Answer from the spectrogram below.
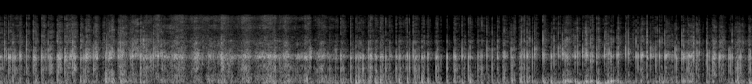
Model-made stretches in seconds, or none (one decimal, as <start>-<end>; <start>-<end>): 5.7-6.8

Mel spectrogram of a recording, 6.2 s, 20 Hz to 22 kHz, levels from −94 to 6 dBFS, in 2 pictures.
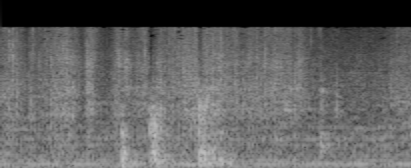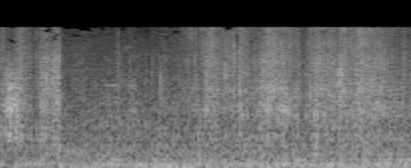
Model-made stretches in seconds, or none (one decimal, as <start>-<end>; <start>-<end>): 2.1-5.8

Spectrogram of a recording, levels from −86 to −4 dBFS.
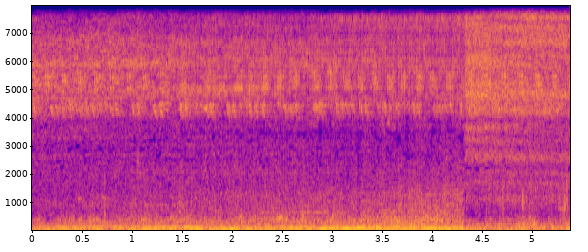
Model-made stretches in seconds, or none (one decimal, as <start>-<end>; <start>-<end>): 1.4-4.6

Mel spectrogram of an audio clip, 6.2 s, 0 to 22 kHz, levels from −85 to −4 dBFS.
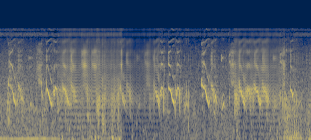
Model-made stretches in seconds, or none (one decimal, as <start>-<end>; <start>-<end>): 1.2-3.2; 4.7-5.6

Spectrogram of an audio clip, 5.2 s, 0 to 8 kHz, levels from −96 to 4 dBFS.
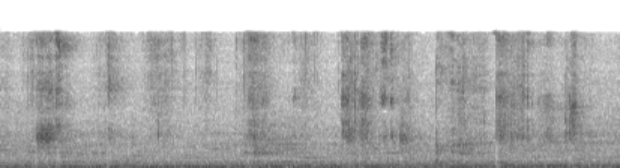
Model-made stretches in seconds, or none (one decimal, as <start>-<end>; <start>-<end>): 0.0-1.8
